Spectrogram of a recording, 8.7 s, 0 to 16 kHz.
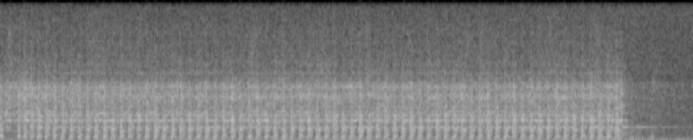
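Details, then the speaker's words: BMW 335i that won't start, DMDL just replaced: fast, even starter cranking for about eight seconds that never catches; the fuel gauge was likely misreading and the tank probably out of fuel. "guys my friend is a genius so my friend was like sometimes that gauge lies to you and your fuel like you're out of fuel like I guess there's something wrong with my gauge"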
